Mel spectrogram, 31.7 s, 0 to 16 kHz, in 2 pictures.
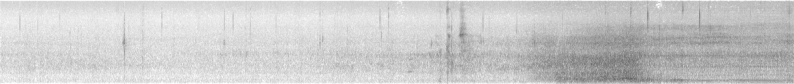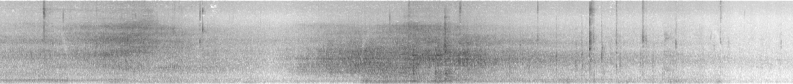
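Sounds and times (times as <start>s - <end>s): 
another vehicle sweeping past: 8.2s - 30.1s
school bus rumbling past on a street: 9.2s - 30.1s.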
